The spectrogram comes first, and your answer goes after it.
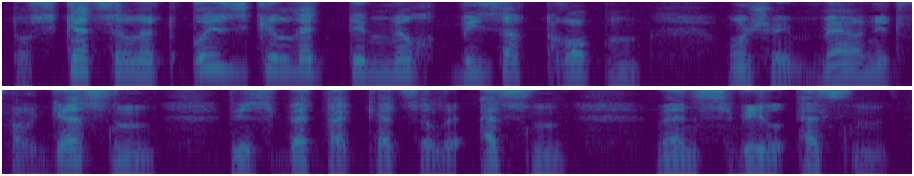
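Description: A man with a lilt tells a children's tale, his pitch swinging widely. His voice is husky, and the recording is dry and close. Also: measured pace, no room sound. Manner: lively, sing-song. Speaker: storyteller. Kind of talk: children's story reading.

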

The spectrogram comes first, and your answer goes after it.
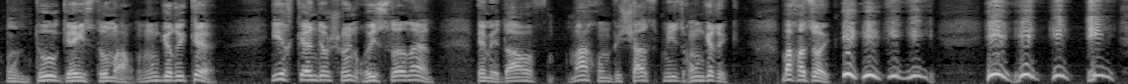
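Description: A man doing a gentle neighing horse. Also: medium pitch, expressive, a little slow, slightly rough, dry recording. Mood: teasing. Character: gentle old horse, calm and helpful.

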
